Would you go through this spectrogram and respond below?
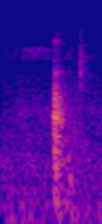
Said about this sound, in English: Get my chair moved over.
